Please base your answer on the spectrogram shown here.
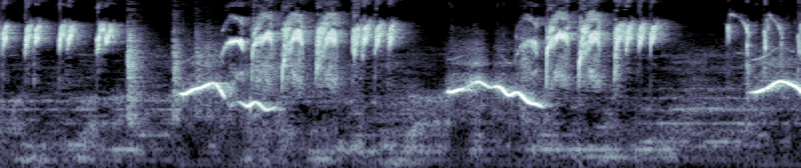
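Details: Orange-headed thrush repeating a phrase of rapid high chips followed by a rising-then-falling whistled slur, about every one and a half seconds, rich and loud.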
